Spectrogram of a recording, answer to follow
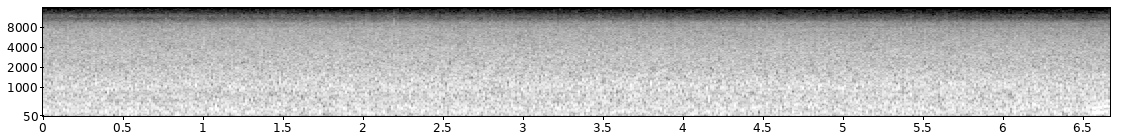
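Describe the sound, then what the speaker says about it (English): Waterfall at Gloria Falls roaring from right at the top of the falls, a loud, steady, broadband rush of pouring water that fills the whole stretch without a break or any voices. "we're literally on top of the waterfall"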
